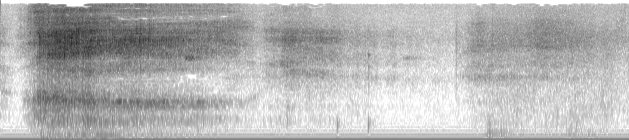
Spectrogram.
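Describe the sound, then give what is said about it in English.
A person mimics a loud snore, one long rasping inhale followed by quieter snorting breaths, with no other talking. “It's all about trade and politics. I'm snoring.”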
